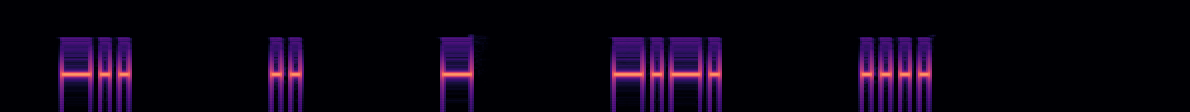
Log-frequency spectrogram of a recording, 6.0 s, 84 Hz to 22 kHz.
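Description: Morse code, heard as a keyed tone, about 25 wpm, spaced as for 10 wpm, 550 Hz. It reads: DITCH
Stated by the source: Morse code news headlines.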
